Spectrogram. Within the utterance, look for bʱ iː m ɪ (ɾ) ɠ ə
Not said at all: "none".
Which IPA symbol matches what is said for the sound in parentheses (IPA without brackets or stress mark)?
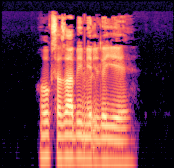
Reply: l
